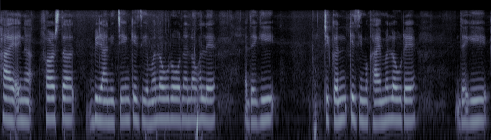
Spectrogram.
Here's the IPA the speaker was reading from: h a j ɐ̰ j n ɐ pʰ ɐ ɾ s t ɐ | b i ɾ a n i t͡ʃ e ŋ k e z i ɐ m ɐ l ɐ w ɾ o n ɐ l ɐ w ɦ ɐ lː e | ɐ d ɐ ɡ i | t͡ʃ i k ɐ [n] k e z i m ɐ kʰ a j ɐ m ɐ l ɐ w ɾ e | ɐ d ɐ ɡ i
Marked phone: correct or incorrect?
correct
